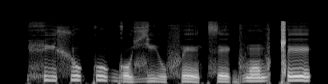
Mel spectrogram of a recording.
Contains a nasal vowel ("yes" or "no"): yes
